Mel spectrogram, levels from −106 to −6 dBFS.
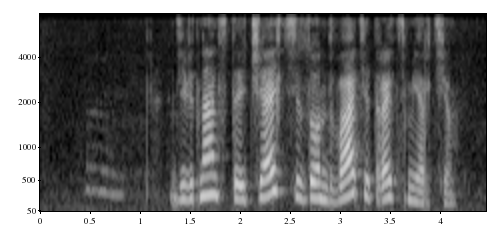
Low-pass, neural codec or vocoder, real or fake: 7.2 kHz; vocoder, 22.05 kHz, 80 mel bands, WaveNeXt; fake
